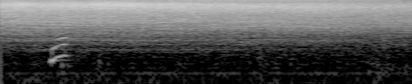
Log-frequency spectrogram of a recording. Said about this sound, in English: I would switch off the heat off and let this come to a rest. After a minute of the heat being switched off, you'll hear the whistling sound abate, and that's when then I'll do a quick check.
